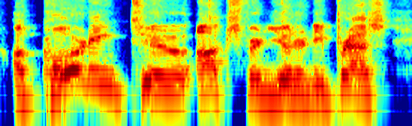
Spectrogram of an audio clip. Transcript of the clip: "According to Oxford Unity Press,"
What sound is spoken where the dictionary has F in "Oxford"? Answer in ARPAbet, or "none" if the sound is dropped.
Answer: F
